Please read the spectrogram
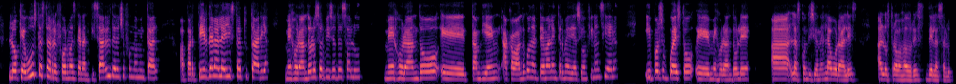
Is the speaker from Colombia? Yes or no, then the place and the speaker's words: yes; Colombia; somos todos los colombianos y las colombianas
